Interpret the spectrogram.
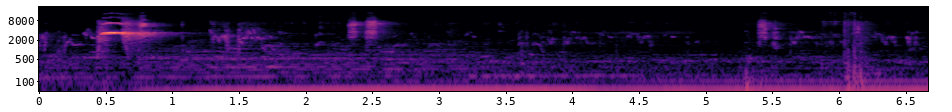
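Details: Budgie chirps come as a few isolated bursts: a loud, sharp chirp near the start, then softer scattered tweets separated by quiet pauses over a low steady hum.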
